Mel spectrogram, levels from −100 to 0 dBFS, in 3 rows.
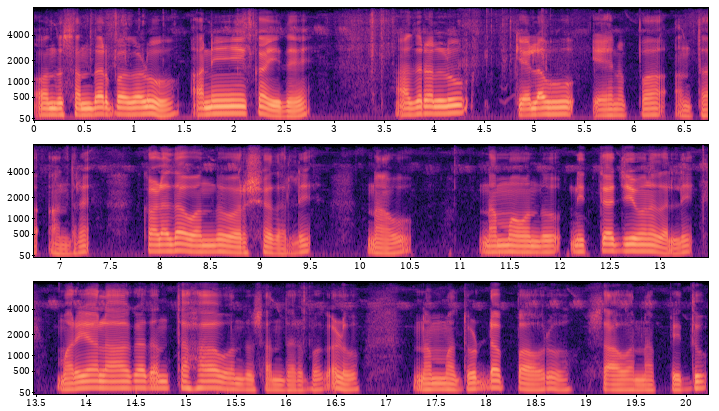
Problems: background sounds at intervals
